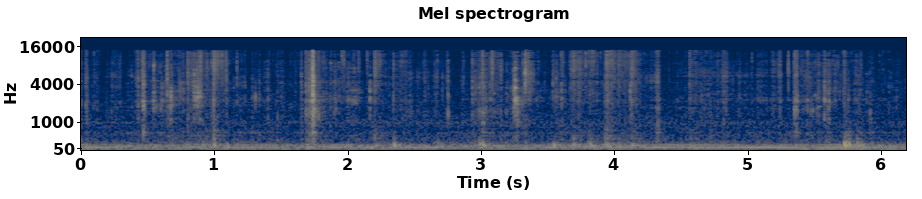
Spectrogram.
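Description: A red-handled utility knife blade scrapes across a solid, yellow, rounded, hand-sized bar of soap held in the hand, peeling curls off its surface. Soft, crisp scraping and crinkling ticks run throughout, with a few sharper bright clicks, over a steady low hum.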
